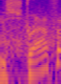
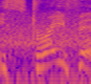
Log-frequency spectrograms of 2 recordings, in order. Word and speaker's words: Strafen: It was held in mid-December, and your winner I.B. Straffen, or is it I.B. Strafen? You've got the pronunciation guide. I.B. Strafen. Strafen. My bad, Mr. Strafen.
